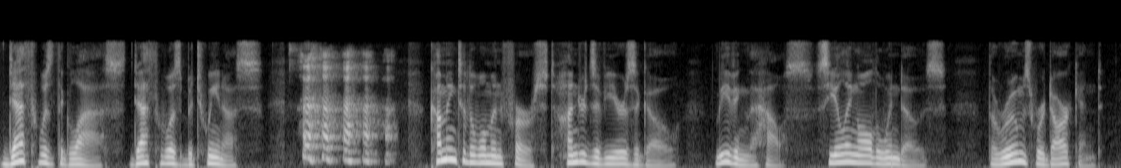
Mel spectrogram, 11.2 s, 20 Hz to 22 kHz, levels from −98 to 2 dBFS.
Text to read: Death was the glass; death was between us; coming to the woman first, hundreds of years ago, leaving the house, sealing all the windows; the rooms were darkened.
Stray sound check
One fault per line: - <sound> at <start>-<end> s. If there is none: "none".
- laugh at 2.9-4.0 s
